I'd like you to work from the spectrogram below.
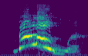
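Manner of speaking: high loud shocked no; dismayed cry. Real, not acted. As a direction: yelp in sudden dismay. Dice dropped.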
